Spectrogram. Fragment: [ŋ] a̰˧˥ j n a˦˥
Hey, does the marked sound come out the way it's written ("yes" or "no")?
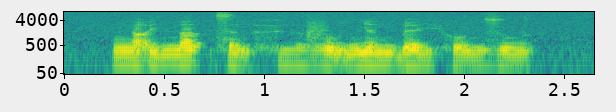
yes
